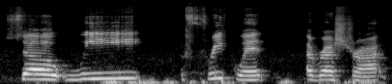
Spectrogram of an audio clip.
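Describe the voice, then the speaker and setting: A woman's voice: fairly high pitch, drawn-out words, a little mellow, low-quality recording. An American woman from New Mexico co-hosting a show in casual chat, speaking in a candid, outspoken, informal way. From New Mexico, USA. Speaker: co-host of a business show.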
